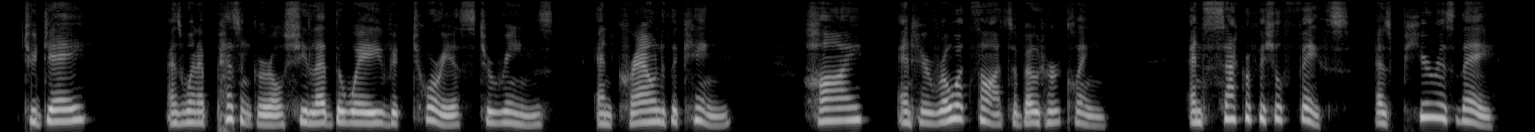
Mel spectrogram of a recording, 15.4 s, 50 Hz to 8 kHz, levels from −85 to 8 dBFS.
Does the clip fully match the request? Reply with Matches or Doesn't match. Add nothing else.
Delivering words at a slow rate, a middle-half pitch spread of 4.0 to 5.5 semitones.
Matches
